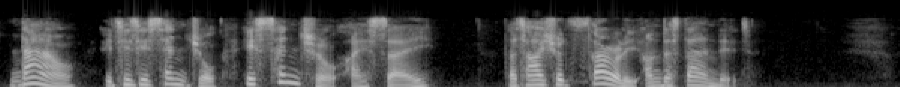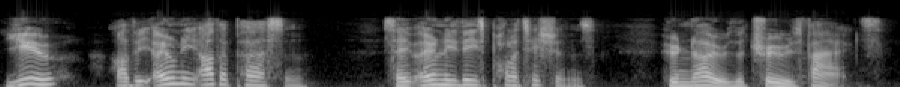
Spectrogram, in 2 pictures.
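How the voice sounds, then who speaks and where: A man's voice: on the high side, very animated, moderate pace, fairly bright tone, dry recording, voice pushed up. A man voicing an anxious noble Victorian lady who pleads in formal, earnest speech. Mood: pleading. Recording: dull lo-fi dry recording.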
